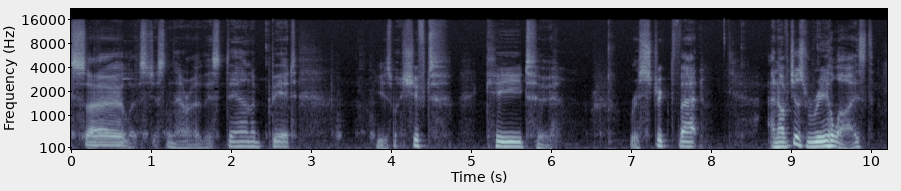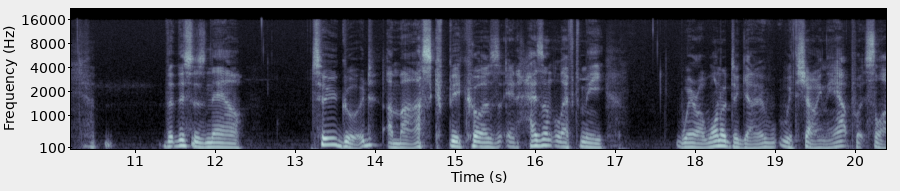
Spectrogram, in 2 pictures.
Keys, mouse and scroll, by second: 0.0-1.1 scroll up 1, 1.9 click, 2.7-3.4 shift+scroll up 1, 3.6 shift+scroll up 1, 4.5 shift+scroll down 1, 5.2-5.5 shift+scroll down 1, 8.4-9.5 drag.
